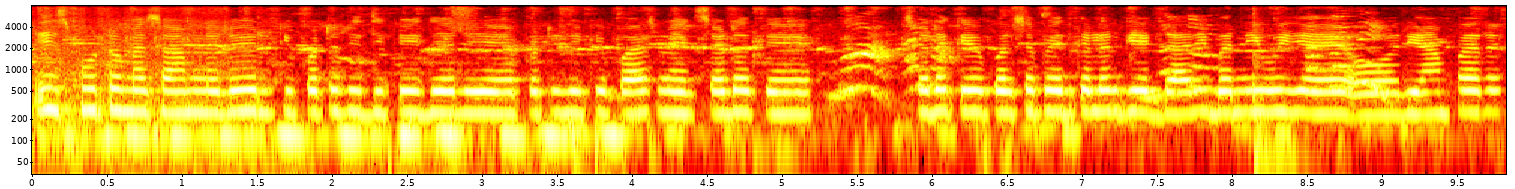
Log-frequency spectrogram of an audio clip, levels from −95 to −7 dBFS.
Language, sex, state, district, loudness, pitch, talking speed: Hindi, female, Rajasthan, Bikaner, -14 LUFS, 240 Hz, 200 wpm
